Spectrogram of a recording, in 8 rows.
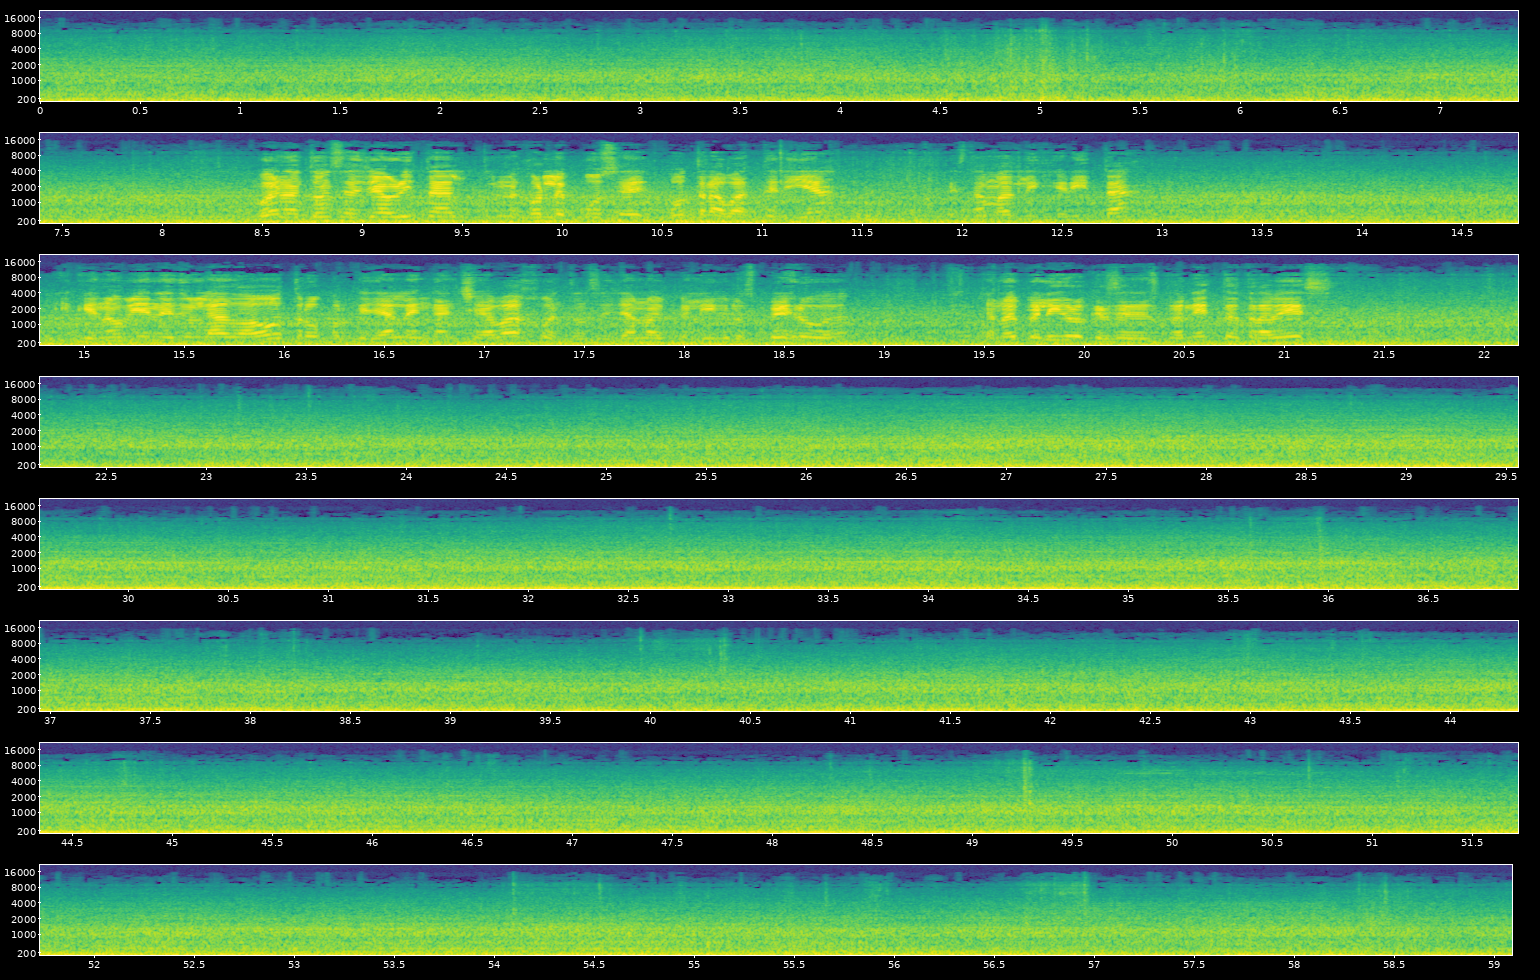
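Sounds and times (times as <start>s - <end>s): car engine drone: 0.0s - 59.0s
road rumble: 0.0s - 59.0s.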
